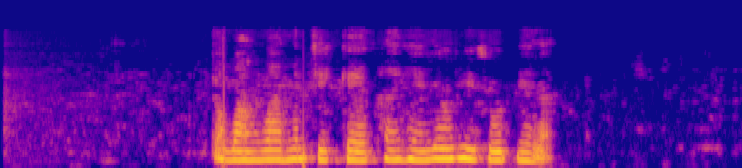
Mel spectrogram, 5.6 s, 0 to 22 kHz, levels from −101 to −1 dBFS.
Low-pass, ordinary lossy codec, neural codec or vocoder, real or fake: none; none; vocoder, 22.05 kHz, 80 mel bands, Vocos; fake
